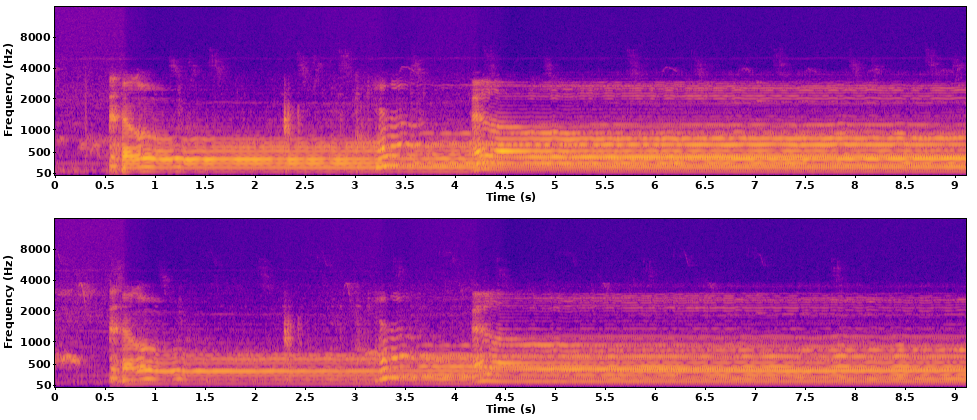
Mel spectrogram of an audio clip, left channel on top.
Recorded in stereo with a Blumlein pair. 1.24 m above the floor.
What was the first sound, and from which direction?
Singing, 20° left.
